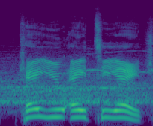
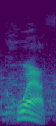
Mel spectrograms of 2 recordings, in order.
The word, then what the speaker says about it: Kuath: Talked with Kirk Queth after the game, and his name is spelled K-U-A-T-H, and he told me, he said, it's not like it's spelled. It's not Kuath. It's like an E, Queth.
